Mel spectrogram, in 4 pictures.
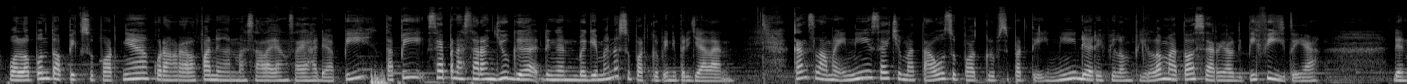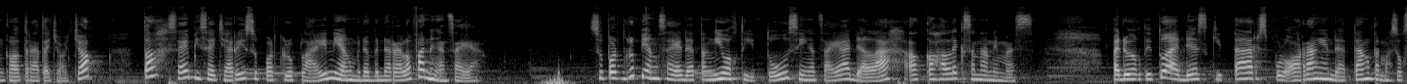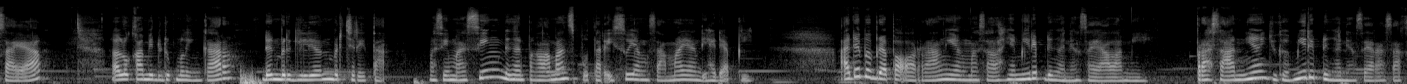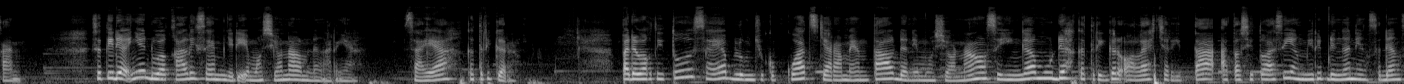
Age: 20-39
